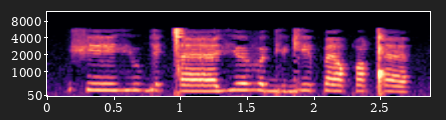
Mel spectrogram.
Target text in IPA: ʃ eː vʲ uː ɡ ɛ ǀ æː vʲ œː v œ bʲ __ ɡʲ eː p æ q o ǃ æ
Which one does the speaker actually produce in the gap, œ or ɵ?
ɵ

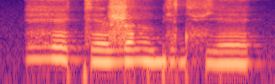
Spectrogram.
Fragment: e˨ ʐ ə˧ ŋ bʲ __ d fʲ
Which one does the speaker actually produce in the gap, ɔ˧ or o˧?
o˧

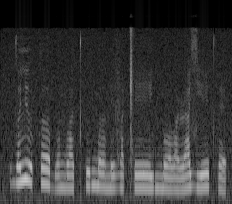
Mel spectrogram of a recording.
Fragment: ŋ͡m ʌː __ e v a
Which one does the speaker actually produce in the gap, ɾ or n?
n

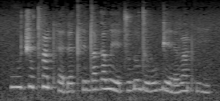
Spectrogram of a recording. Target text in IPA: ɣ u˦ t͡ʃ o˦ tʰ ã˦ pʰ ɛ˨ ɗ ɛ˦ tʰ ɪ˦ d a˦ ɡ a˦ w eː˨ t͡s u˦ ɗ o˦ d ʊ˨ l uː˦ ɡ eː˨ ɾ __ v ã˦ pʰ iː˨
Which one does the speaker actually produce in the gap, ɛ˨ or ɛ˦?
ɛ˦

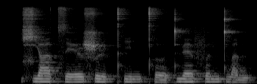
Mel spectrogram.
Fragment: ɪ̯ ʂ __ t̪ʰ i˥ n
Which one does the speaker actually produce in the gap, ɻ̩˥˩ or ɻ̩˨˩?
ɻ̩˥˩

